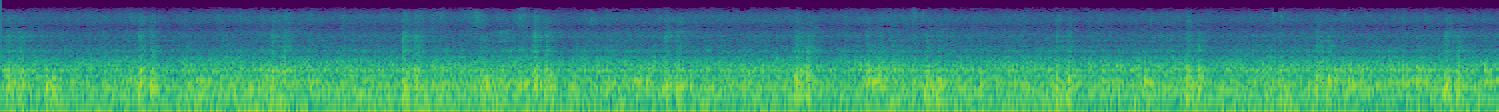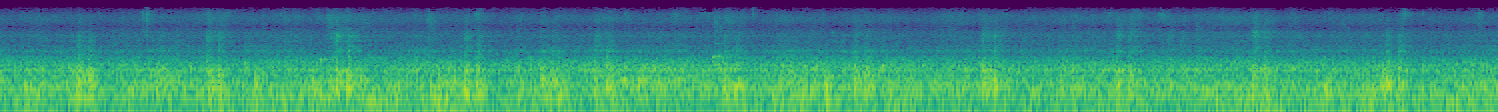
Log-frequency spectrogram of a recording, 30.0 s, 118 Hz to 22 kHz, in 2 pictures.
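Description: JR West 113 series electric train running at speed between stations: a steady rumble of wheels on rail, with frequent short clicks at irregular spacing.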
